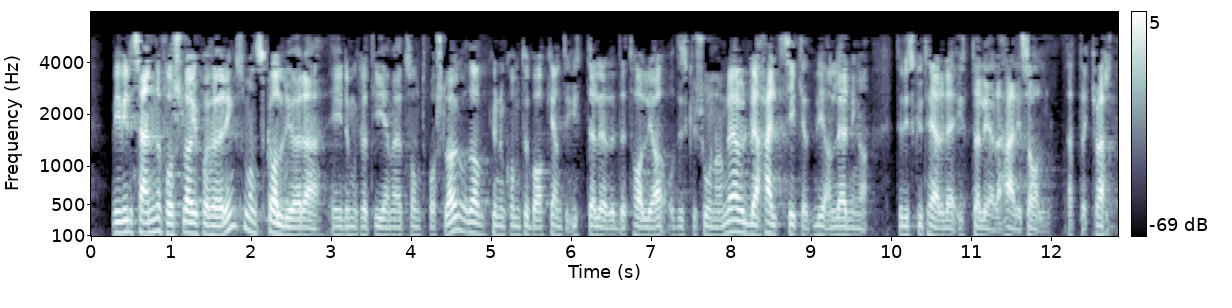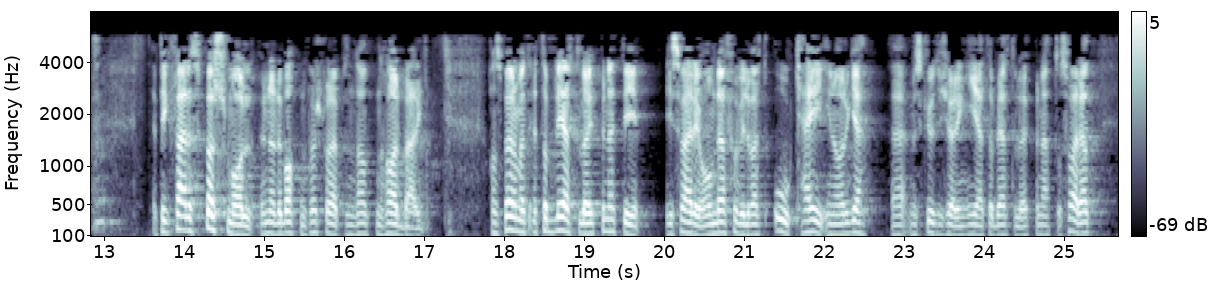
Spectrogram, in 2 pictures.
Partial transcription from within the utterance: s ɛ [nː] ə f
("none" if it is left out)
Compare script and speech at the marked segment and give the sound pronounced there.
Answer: nː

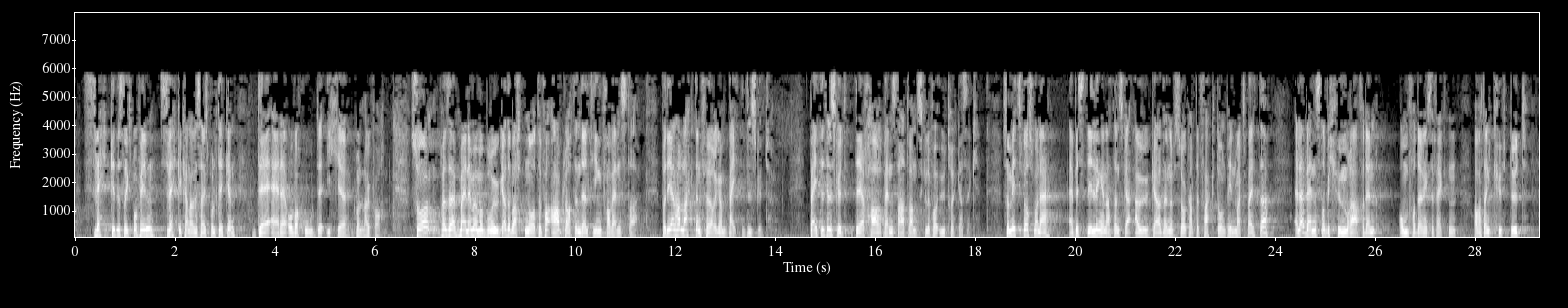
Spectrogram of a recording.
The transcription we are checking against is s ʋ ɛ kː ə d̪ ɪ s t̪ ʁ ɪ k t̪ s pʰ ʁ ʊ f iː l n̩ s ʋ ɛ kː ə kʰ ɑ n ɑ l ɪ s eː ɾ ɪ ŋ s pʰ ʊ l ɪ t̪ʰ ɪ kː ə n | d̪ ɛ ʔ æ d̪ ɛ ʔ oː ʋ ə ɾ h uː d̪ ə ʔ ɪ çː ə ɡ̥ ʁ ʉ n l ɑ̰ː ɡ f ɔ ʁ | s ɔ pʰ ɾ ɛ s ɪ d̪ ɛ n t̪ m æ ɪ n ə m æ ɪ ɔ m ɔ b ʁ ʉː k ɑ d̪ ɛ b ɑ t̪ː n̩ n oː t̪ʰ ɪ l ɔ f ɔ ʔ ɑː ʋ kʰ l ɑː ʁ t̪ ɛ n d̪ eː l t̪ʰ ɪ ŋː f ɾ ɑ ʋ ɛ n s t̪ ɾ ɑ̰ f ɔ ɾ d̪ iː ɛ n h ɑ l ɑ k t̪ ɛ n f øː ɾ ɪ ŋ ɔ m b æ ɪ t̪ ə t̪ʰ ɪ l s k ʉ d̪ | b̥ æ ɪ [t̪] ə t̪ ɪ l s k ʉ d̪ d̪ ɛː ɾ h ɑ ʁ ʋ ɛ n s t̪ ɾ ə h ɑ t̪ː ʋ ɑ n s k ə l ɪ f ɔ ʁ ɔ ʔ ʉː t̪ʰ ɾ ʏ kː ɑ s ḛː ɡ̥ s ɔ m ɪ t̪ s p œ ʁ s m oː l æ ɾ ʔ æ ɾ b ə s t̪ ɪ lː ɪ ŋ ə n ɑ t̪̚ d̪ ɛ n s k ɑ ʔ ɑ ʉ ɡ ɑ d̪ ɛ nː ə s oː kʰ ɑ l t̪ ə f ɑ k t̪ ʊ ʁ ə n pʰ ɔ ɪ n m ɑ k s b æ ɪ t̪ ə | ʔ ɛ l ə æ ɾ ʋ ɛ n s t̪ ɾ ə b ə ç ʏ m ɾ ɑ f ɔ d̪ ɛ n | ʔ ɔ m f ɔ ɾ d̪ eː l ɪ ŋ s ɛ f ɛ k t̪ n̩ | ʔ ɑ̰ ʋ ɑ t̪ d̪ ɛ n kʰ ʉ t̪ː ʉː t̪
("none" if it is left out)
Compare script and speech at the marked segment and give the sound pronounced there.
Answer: t̪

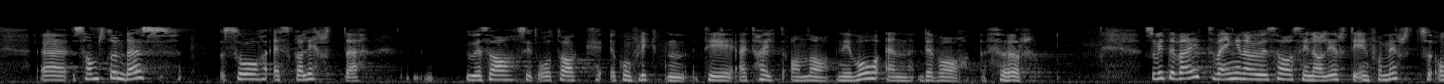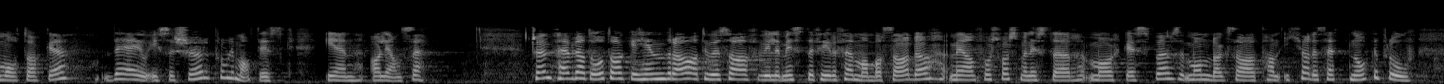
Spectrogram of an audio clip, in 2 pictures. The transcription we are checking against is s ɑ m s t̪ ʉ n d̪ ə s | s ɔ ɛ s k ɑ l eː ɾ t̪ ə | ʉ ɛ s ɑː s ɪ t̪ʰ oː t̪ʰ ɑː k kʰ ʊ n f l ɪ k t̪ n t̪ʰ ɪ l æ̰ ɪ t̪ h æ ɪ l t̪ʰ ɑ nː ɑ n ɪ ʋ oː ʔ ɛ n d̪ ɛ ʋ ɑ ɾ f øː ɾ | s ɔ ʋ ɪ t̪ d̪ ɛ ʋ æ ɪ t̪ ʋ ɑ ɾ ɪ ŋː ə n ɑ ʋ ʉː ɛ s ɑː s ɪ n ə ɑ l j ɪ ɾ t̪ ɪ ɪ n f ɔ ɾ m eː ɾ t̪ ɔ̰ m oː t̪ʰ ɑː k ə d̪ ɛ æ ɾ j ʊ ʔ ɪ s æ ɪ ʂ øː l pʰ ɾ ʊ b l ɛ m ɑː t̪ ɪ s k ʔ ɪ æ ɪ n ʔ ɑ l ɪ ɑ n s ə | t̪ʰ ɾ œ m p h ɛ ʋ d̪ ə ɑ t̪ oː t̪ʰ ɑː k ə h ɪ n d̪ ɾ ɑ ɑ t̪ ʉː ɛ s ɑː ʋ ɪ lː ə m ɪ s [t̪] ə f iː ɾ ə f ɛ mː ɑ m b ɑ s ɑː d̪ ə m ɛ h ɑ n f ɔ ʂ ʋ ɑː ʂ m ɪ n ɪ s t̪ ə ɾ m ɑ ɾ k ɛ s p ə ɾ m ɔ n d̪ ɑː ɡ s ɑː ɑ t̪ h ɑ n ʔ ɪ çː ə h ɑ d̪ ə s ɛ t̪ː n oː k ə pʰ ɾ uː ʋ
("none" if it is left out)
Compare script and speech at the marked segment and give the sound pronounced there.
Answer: t̪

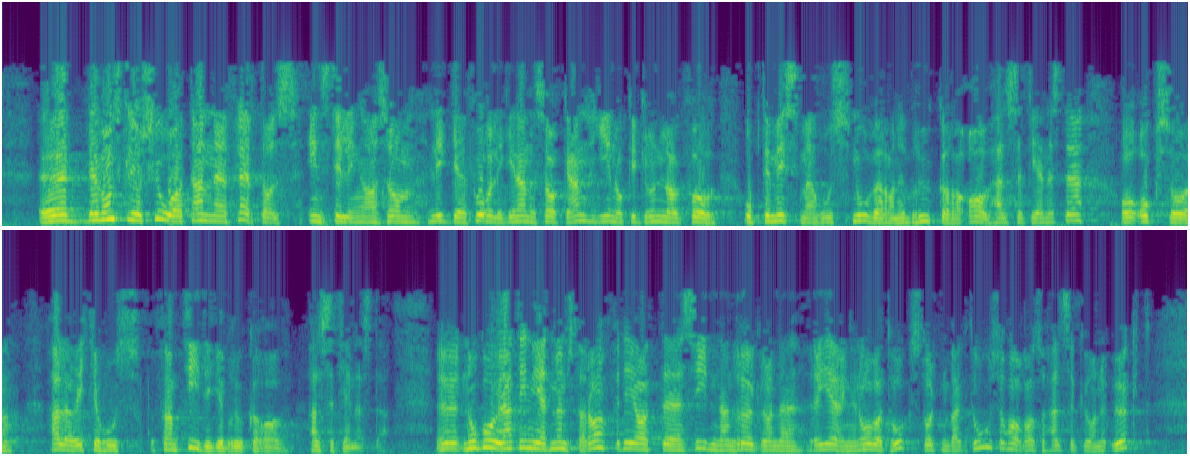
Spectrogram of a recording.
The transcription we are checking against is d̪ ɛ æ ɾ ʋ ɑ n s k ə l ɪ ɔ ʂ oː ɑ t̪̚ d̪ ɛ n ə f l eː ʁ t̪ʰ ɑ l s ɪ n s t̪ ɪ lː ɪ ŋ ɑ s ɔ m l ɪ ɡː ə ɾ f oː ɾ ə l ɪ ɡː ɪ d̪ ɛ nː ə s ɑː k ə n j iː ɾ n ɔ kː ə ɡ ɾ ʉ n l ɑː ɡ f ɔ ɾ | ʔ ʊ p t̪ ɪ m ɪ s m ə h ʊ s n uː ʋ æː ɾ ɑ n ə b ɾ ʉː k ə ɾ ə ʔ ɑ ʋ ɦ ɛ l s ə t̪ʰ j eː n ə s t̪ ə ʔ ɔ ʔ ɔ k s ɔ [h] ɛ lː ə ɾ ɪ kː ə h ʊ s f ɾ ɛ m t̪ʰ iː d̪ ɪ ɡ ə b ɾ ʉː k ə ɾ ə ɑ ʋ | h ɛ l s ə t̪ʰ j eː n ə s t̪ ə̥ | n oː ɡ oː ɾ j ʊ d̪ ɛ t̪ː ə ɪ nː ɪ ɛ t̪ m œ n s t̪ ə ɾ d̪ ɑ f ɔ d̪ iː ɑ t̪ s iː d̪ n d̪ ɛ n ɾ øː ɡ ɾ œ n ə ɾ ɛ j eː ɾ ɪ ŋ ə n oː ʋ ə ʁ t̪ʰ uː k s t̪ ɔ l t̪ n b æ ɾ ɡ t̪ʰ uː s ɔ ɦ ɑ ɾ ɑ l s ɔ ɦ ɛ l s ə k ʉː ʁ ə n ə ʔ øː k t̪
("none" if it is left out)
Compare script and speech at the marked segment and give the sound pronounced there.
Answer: h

